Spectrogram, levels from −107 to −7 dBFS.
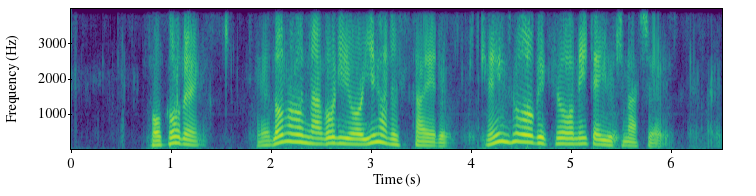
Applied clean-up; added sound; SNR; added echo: neural separator model SepFormer WHAMR!.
